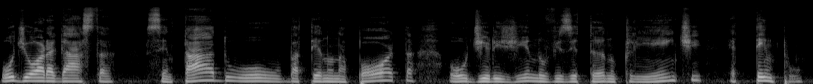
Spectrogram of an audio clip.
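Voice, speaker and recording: A man's voice: mid-range voice, takes it slowly, few pauses, a little mellow. A Brazilian man with a slight tongue-tie giving emphatic motivational advice as a podcast guest, often asking rhetorical questions. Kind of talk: motivational advice in a casual interview.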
